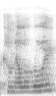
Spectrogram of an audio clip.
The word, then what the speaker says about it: Gomeroi: So we live on Gomeroi country, or Camillaroi, it's often pronounced different ways.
